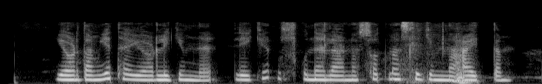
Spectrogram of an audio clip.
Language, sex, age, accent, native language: Uzbek, female, 12-17, Toshkent shahri, Uzbek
